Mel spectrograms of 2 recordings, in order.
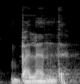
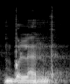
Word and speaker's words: بلند: سبق شروع کرتے ہیں۔ پہلا لفظ ہے بلند۔ یہ غلط تلفظ ہے، درست تلفظ ہے بلند۔ دوبارہ سنیے، بلند۔ بچوں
